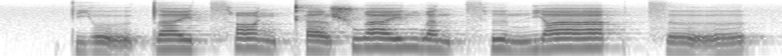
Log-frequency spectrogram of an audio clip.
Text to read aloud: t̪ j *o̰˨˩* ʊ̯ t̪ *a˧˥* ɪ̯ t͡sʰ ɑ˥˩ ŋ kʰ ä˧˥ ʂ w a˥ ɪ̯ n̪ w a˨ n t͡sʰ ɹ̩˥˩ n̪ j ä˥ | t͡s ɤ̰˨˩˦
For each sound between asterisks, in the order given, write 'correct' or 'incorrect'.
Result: correct, incorrect: a˥˧

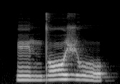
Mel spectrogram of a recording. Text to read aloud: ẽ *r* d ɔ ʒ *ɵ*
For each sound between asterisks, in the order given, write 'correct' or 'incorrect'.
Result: incorrect: n, incorrect: o

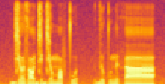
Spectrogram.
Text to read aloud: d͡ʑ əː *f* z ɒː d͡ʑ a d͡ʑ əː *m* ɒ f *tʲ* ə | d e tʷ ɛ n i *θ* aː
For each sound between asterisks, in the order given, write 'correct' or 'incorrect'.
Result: incorrect: none, correct, incorrect: tʷ, correct

